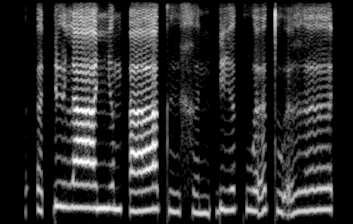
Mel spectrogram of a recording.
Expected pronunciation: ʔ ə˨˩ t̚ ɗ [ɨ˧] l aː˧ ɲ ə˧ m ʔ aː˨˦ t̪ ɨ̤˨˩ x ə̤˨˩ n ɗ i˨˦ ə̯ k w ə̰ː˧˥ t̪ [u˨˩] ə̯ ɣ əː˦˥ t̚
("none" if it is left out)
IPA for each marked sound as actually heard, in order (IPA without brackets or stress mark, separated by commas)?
ɨ˧, ṵ˧˨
